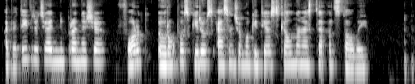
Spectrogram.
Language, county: Lithuanian, Telšiai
